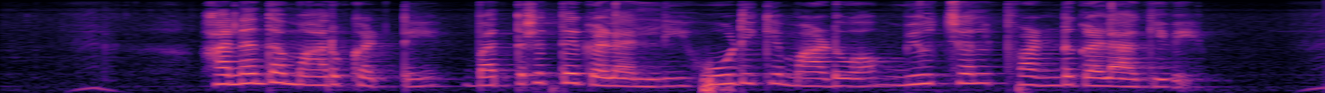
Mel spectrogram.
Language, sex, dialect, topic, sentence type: Kannada, female, Coastal/Dakshin, banking, statement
